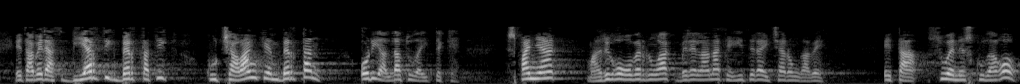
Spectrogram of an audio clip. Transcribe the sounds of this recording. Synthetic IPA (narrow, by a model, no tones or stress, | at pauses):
e̞t̪aβ̞e̞ɾazbiaɾt̪ikbe̞ɾt̪at̪ikː | ut͡ʃaβ̞aŋke̞mbe̞ɾt̪an | o̞ɾiald̪at̪uð̞ajt̪e̞ke̞ː | spaɲiak̚maðɾiɣ̞o̞ɣ̞o̞β̞e̞ɾnuakbe̞ɾe̞lanake̞ɣ̞it̪eɾait͡ʃaɾo̞ŋɡaβ̞e̞ː | t̪asue̞ne̞skuðaɣ̞o̞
